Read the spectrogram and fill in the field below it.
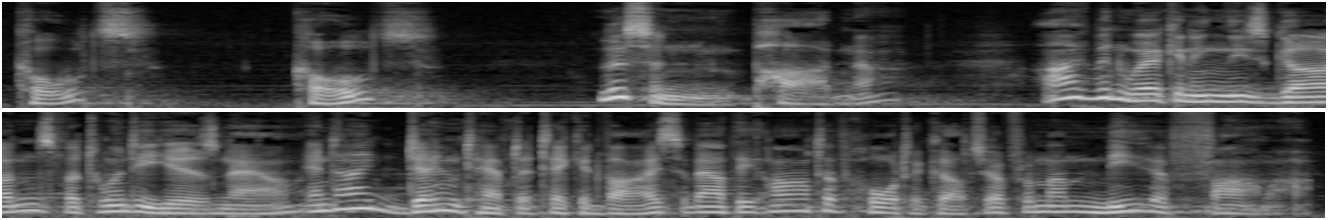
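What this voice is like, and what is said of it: Snooty snarling thick posh accent. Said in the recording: “snarled back a snooty voice. His thick Canterlot accent made "years" sound like "hears," as if he yawned out his words.”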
